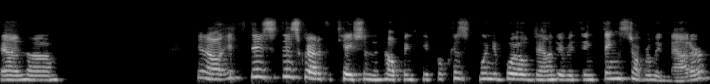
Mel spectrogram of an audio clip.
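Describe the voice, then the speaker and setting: A woman talks at a fairly quick pace in an unremarkable speaking voice, fairly high in pitch with lively intonation. The sound is dry and close with no echo. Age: 60s. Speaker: psychic healer and near-death experiencer. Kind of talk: interview testimony. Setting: podcast interview.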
